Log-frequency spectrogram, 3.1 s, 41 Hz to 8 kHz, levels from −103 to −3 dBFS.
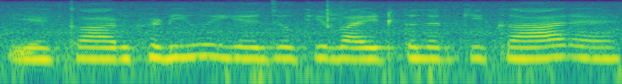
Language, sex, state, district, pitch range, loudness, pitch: Hindi, female, Haryana, Charkhi Dadri, 205-215 Hz, -14 LUFS, 205 Hz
